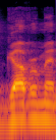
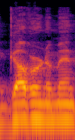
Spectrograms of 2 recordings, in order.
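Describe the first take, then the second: First: The N in the middle is silent. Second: The N in the middle is pronounced.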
